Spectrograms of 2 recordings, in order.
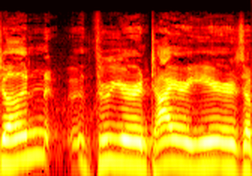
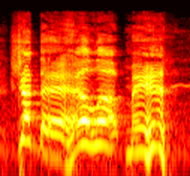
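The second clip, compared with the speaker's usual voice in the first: slow, drawn-out, rough, pitched-up delivery; 7 semitones higher than usual. Acting out a phone call as Joe Biden: Joe Biden impression. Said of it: "why did you write that impression down".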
